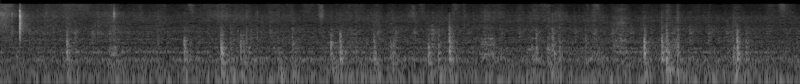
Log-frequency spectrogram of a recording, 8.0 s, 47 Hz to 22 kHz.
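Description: Plastic LC141 ion exchange cartridge being fitted into an ELGA water purifier's cabinet: scattered light clicks and knocks as it bumps and slides against the housing, over a low steady background hum.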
